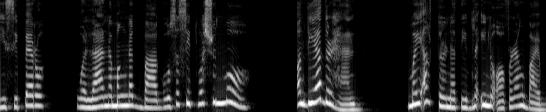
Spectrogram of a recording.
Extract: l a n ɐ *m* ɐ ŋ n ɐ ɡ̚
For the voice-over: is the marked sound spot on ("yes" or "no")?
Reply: yes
